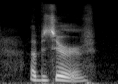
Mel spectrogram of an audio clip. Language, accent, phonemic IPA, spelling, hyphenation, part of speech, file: English, US, /əbˈzɝv/, observe, ob‧serve, verb / noun, En-us-observe.ogg
- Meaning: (verb) 1. To notice or view, especially carefully or with attention to detail 2. To follow or obey the custom, practice, or rules (especially of a religion)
